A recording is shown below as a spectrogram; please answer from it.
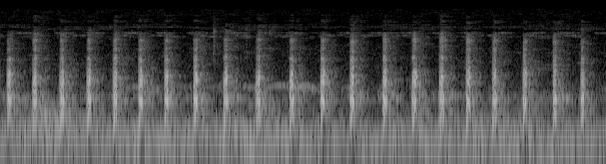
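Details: Calling for a male, a wild red junglefowl hen repeats clear, regular clucks, roughly four a second for the whole stretch, over low steady hiss.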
